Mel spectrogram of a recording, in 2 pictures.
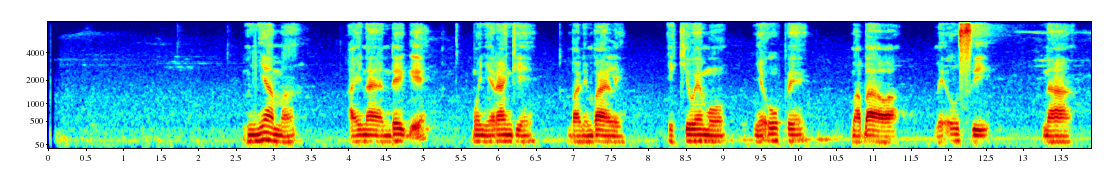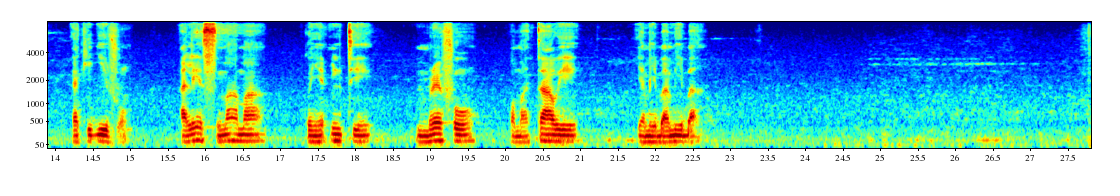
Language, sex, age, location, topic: Swahili, male, 25-35, Dar es Salaam, agriculture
